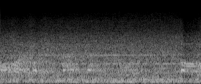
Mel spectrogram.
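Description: Steady rumble of a passenger train rolling slowly through a station, with people talking over it.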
